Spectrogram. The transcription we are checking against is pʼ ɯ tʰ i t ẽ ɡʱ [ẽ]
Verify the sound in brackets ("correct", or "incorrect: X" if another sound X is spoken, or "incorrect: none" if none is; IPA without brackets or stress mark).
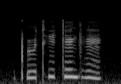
correct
